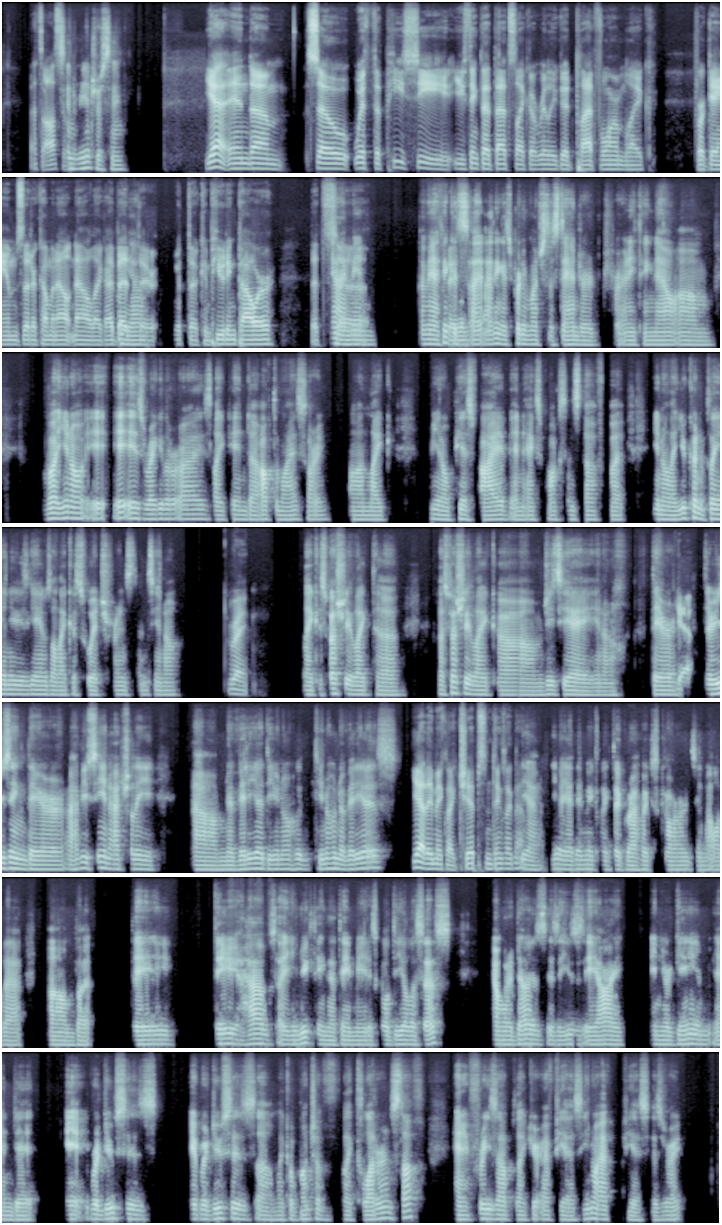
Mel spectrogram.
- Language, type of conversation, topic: English, unstructured, Which underrated video games do you wish more people played?
- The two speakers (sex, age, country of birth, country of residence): male, 20-24, United States, United States; male, 40-44, United States, United States
- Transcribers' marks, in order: static; distorted speech; "regularized" said as "regularrized"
